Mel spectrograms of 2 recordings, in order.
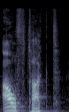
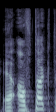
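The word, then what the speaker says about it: Auftakt: دارم بعد تلفظ می‌کنم آف تاکت آف تاکت تلفظ درستش اینه حالا دیگه ما یه خورده ایرانی زش کردی البته دیدم بعضیا افاک و ایناهم میگن آف تکت حالا تلفظ آلمانی درست شه دیگه اگه خواستید خب عارضم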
